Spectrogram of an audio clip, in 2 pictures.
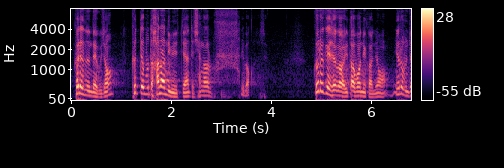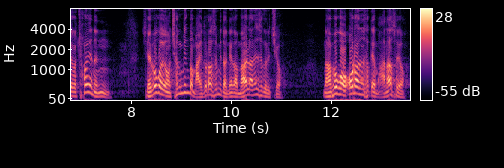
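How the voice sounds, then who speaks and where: A middle-aged male pastor with a Gyeongsang Korean accent, preaching in a chatty, storytelling way with asides to his congregation. His fairly high voice swoops up and down with animated pitch. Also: brisk. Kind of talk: conversational Friday prayer-meeting sermon.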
